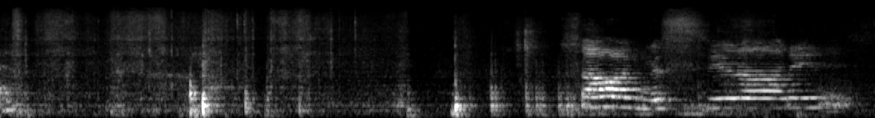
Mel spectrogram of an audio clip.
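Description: A few small knocks and handling sounds, about a second and a half and three and a half seconds in. Near the end comes a child's voice holding drawn-out, sung notes.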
